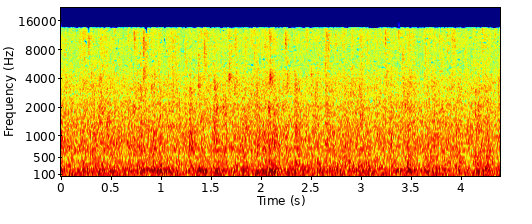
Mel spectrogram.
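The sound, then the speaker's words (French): Steady, dense rainfall hisses without pause, fairly loud, with a faint low rumble of thunder beneath. No voices are heard. “Nous sommes assis, la pluie, le tonnerre et moi, jusqu'à ce que seulement la pluie, le tonnerre demeure.”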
